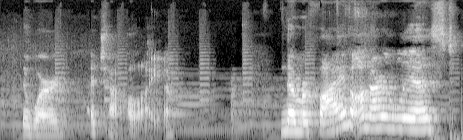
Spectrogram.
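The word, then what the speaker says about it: Atchafalaya: that's a Chapala Basin so that's how you pronounce the word a Chapala number five on our list is the Louisiana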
